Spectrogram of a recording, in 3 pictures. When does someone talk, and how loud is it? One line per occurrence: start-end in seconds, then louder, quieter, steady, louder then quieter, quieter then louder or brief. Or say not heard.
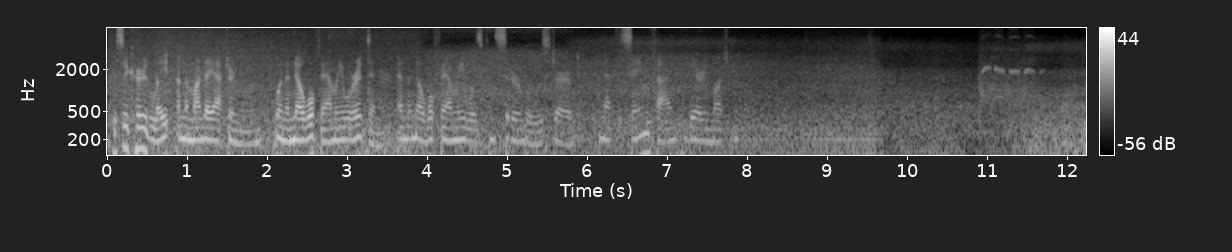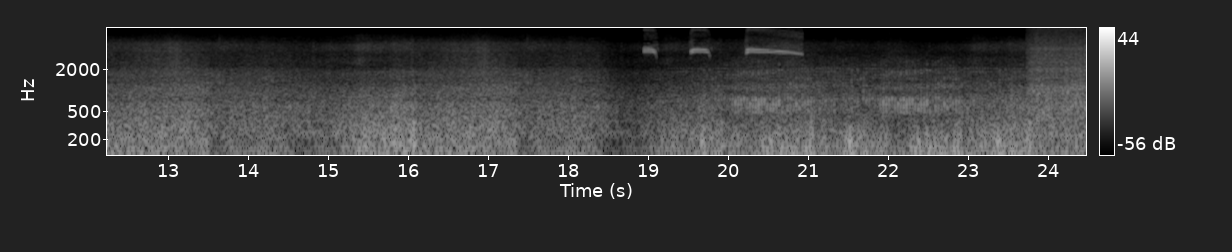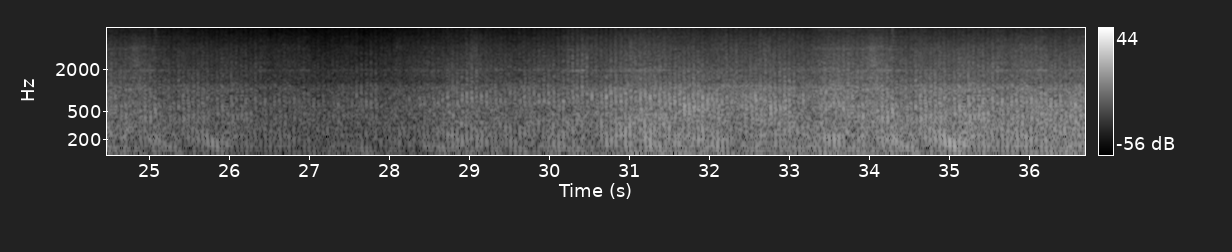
0.1-7.9 quieter.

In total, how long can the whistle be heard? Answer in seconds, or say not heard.
3 s.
